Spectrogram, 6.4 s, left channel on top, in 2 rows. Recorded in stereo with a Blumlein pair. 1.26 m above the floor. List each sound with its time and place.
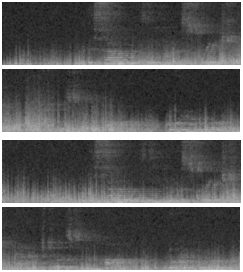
1.1 s a woman speaking: 20° left, 3 m; by 6.3 s 15° right, 5 m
